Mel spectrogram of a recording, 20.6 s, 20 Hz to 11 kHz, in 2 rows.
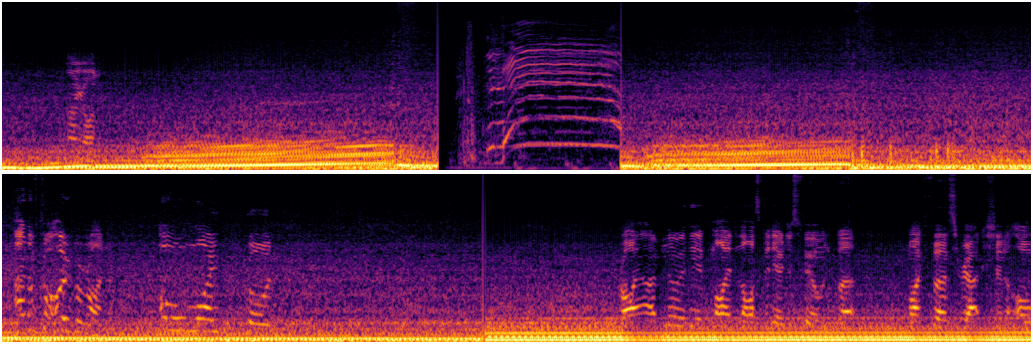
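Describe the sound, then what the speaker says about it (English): The stage 1 remapped engine of a Subaru WRX STi revs loud and close, with a brief sharp burst of turbo flutter and blow-off between pulls and a steady rumbling drone afterward. "It does a flutter and a blow off, and I can hear the intake."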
